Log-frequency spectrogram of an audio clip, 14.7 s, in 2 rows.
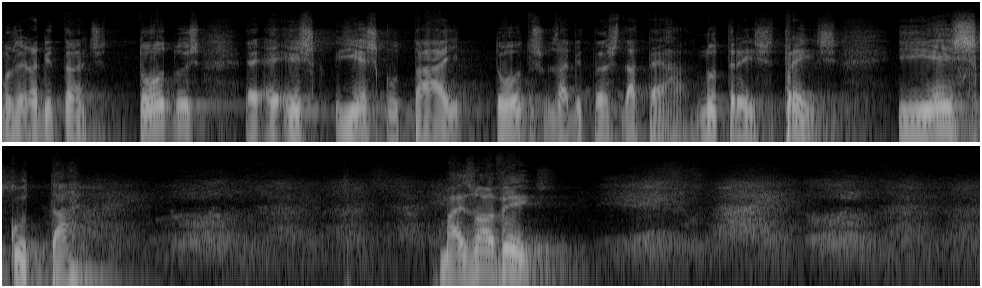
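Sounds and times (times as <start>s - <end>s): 
speech: 0.0s - 8.1s, 10.6s - 11.5s
audience shouting a battle cry: 8.2s - 10.6s, 11.8s - 14.6s.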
